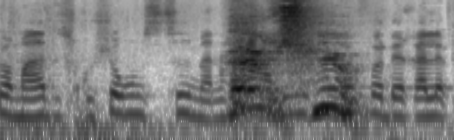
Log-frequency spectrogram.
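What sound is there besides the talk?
sneeze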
